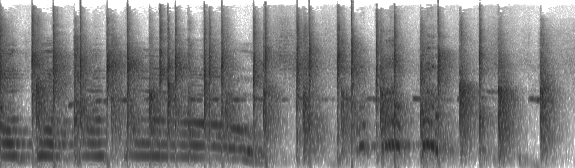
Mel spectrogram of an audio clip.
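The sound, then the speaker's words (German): Audience applause welcoming a rapper and a DJ on the show Corner Talk: a steady run of sharp, loud claps for about four seconds, with a drawn-out vocal cheer riding over the first half before the clapping carries on alone. “Machen wir einen fetten Applaus!”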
